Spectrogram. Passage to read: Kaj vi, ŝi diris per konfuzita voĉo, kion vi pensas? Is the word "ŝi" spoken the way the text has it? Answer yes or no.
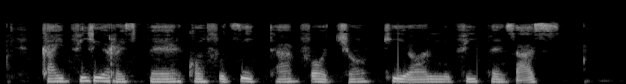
no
